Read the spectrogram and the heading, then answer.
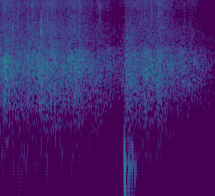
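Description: An audience claps steadily, a dense, continuous patter of many hands with a single sharper low thump partway through, no speech heard over it.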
